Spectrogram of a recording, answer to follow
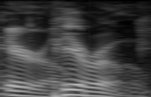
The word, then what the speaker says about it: Pirro: to what Judge Janine, again, how do you pronounce her last name? Pirro.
